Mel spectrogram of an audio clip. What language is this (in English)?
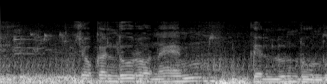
Serer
